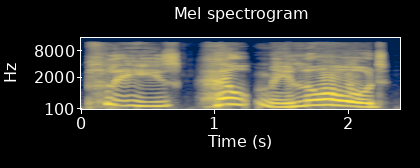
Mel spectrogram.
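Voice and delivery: slow, high, loud plea; begging. A narrator's reading. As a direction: beg desperately, drawing the words out. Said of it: "knelt down and begged".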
